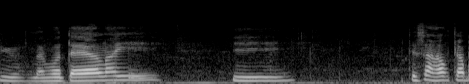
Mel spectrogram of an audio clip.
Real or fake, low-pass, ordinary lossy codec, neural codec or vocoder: real; 7.2 kHz; MP3, 32 kbps; none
